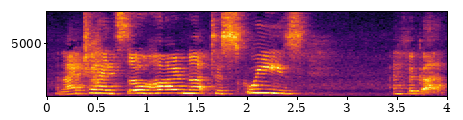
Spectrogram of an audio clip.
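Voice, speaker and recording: There is noticeable background noise behind a woman speaking. She goes very slowly, with ordinary pitch variation. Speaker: spoken word poet. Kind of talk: spoken word poetry performance. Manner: emotional, raw.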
